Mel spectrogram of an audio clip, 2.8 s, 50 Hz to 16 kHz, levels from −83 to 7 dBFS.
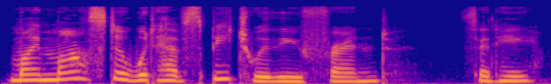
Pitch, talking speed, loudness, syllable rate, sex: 215 Hz, 220 wpm, -18 LUFS, 4.8 syllables/s, female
